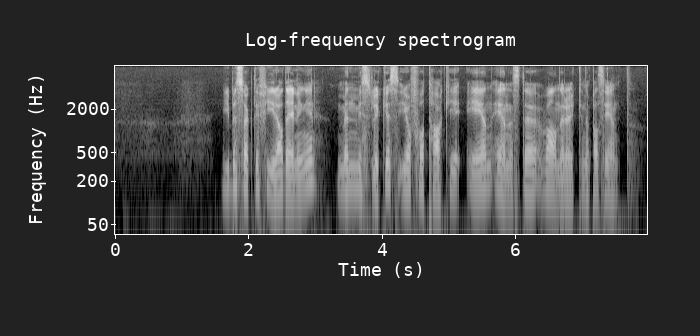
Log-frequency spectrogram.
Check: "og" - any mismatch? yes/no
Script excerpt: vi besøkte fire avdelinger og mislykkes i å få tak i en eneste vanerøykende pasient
yes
